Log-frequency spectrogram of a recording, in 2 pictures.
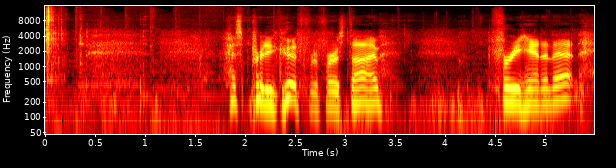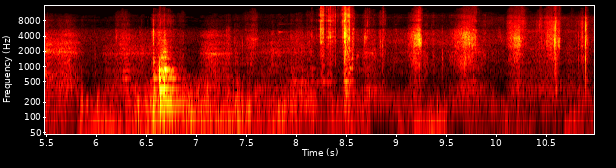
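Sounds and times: handling wood: 0:00.0 - 0:02.4, 0:06.2 - 0:06.9
man speaking: 0:01.8 - 0:03.5.

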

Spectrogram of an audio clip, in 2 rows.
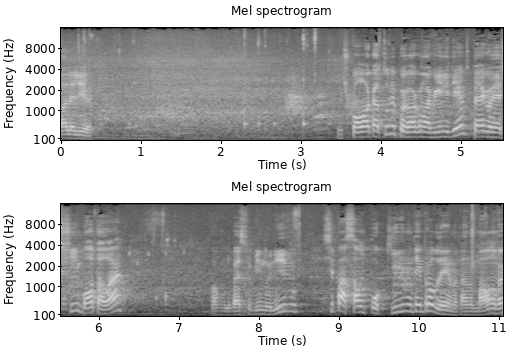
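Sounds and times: liquid trickling pour: 0:00.7 - 0:03.4, 0:05.4 - 0:07.5.

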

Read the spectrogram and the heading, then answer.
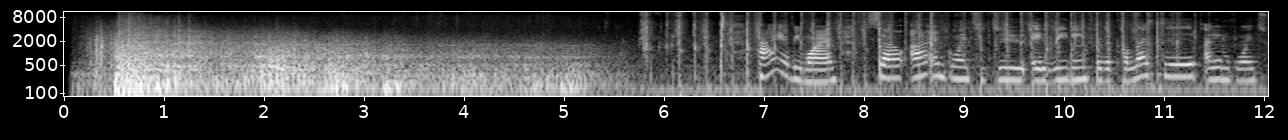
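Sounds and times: rain: 0:00.1 - 0:05.8
thunderclap crack and rumble: 0:00.1 - 0:05.8.

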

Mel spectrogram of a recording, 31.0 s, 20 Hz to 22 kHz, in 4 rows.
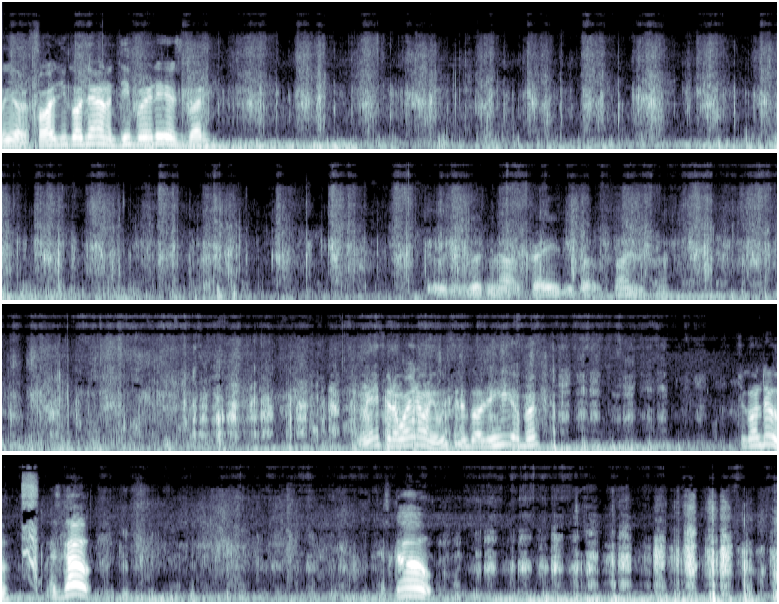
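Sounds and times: footsteps through grass: 0:00.0 - 0:29.1.

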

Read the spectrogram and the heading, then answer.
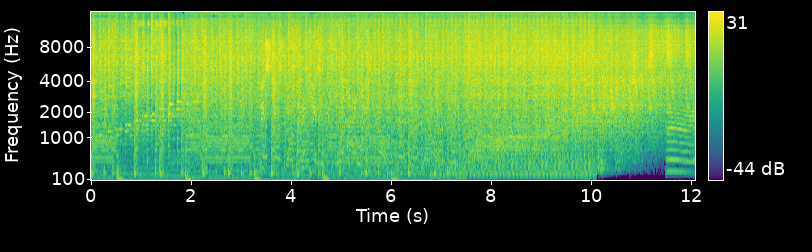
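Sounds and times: fast drum roll of hits: 0:00.0 - 0:11.2
electronic dance music: 0:00.0 - 0:11.4
rising synth wash: 0:00.0 - 0:11.5.

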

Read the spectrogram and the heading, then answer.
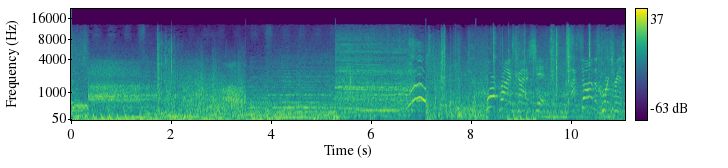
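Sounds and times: low rumble: 0:00.3 - 0:05.6
loud crash: 0:00.9 - 0:03.6.

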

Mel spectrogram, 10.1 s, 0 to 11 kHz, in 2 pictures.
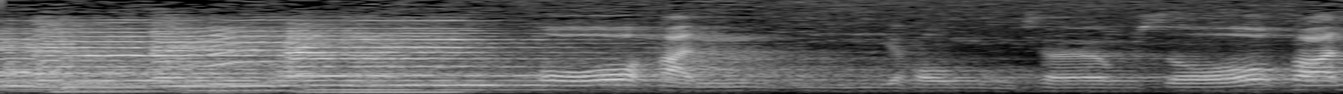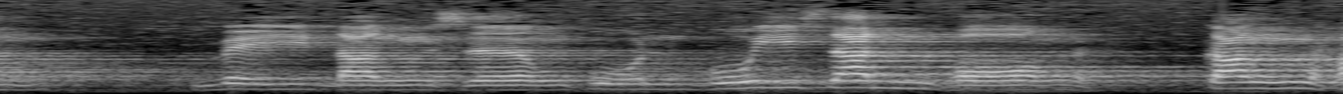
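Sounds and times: man singing opera: 0:00.0 - 0:10.0.

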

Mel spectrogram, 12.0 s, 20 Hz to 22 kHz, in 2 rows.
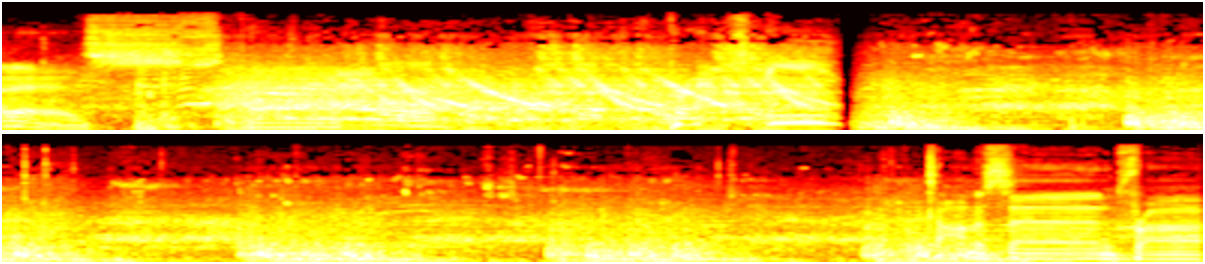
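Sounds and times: arena crowd din: 0:00.3 - 0:12.0.

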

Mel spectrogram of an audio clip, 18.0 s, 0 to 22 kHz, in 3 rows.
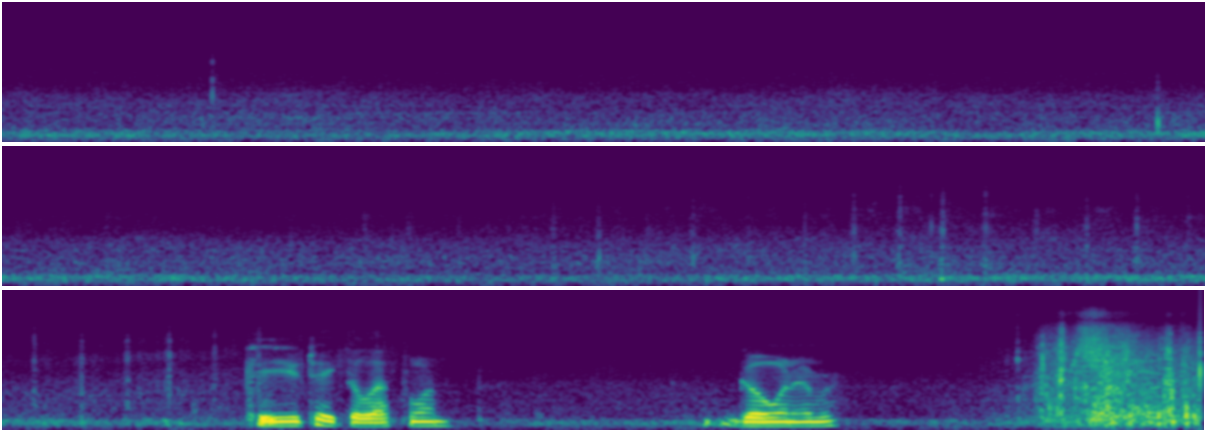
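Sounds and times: quiet outdoor background noise: 0:00.0 - 0:18.0.

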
